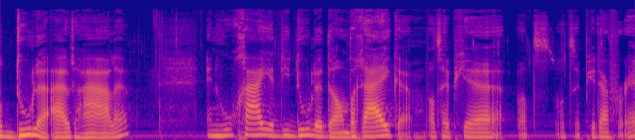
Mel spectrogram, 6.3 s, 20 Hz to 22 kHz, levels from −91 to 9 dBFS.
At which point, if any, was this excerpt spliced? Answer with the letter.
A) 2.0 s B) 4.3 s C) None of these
C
